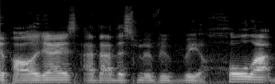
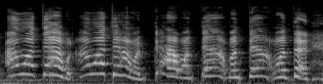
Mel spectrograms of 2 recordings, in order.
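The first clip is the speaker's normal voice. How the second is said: put-on much higher, whiny kid repeating himself; little kid. Kid insisting to dad on the ugly pumpkin, squeaky high whine. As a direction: nag like a small child fixated on one pumpkin. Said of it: "and he goes".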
